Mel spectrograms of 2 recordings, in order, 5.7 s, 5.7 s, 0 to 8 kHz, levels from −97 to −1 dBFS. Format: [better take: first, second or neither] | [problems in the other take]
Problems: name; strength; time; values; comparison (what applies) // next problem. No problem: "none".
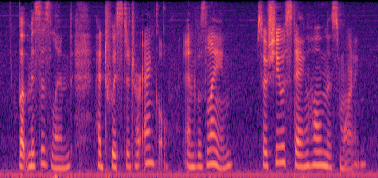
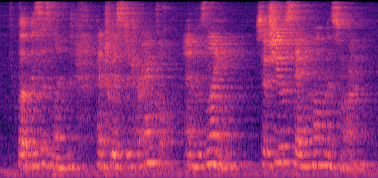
first | room echo; dies away in 1.1 s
